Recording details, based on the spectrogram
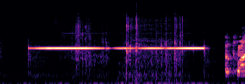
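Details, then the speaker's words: A steady electronic tone with a recorded voice prompt as an automated external defibrillator is switched on and starts its spoken instructions, during a training demonstration before pad placement on the bare chest. "so once we've got a clear canvas we're gonna remove the defibrillator and turn it on and it will start to give"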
